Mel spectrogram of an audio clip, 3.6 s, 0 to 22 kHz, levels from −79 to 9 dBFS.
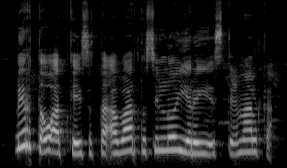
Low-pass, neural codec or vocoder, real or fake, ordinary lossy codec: none; none; real; none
